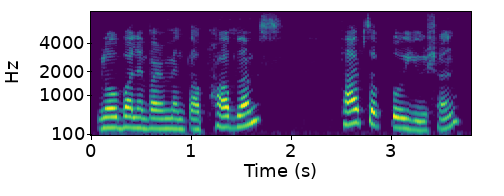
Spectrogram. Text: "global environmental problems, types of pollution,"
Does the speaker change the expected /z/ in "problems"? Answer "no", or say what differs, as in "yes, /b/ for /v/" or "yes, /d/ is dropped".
yes, /s/ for /z/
